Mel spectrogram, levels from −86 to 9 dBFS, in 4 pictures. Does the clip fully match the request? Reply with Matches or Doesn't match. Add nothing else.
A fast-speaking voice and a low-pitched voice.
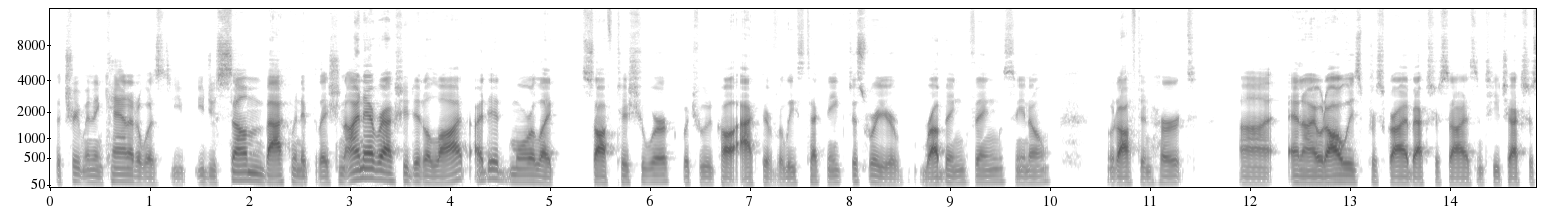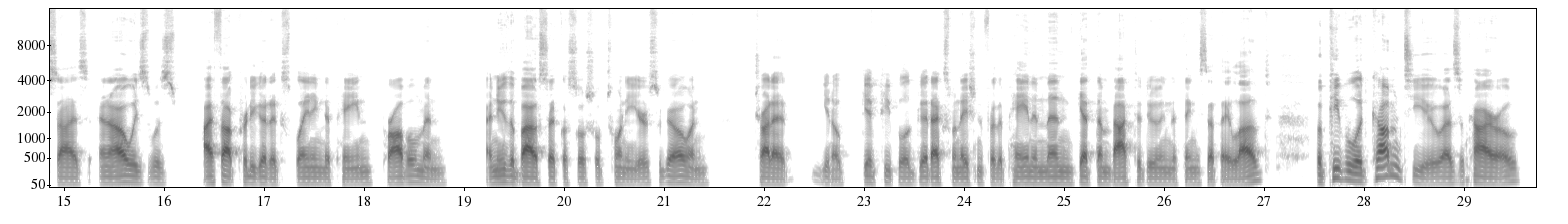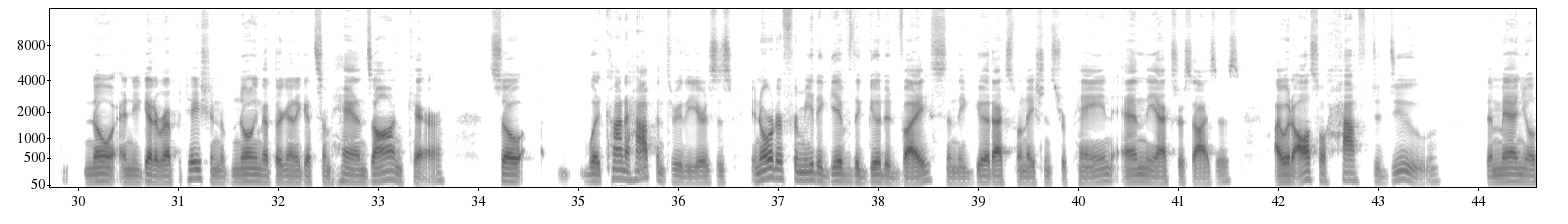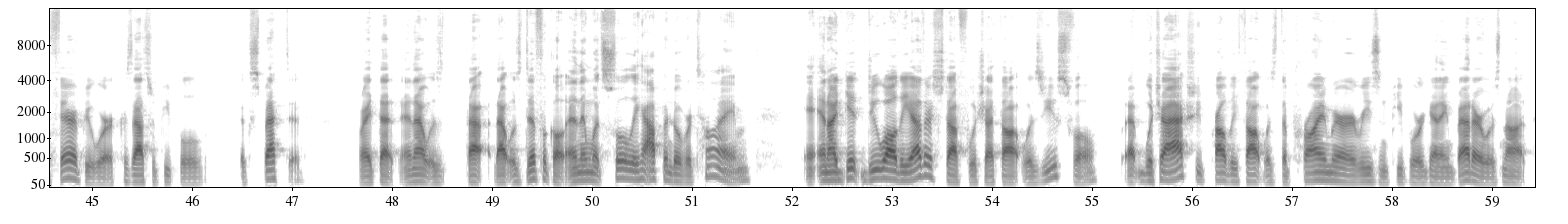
Matches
